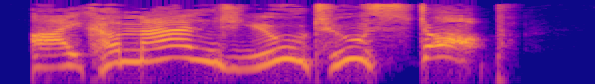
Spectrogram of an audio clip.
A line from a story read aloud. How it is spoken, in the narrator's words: the Padawan roared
